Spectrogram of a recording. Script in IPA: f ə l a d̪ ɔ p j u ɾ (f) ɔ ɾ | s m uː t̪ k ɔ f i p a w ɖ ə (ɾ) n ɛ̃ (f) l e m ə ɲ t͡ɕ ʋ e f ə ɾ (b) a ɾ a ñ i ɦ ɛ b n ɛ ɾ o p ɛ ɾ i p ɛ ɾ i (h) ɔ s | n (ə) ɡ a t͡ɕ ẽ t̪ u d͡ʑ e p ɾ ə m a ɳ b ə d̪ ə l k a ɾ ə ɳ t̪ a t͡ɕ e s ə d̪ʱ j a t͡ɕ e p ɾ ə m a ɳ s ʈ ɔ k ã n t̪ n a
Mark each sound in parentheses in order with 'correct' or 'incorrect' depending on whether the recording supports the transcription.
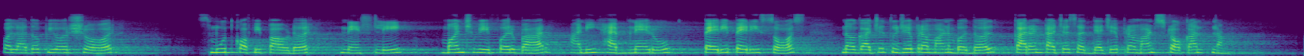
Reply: incorrect, correct, incorrect, correct, incorrect, correct

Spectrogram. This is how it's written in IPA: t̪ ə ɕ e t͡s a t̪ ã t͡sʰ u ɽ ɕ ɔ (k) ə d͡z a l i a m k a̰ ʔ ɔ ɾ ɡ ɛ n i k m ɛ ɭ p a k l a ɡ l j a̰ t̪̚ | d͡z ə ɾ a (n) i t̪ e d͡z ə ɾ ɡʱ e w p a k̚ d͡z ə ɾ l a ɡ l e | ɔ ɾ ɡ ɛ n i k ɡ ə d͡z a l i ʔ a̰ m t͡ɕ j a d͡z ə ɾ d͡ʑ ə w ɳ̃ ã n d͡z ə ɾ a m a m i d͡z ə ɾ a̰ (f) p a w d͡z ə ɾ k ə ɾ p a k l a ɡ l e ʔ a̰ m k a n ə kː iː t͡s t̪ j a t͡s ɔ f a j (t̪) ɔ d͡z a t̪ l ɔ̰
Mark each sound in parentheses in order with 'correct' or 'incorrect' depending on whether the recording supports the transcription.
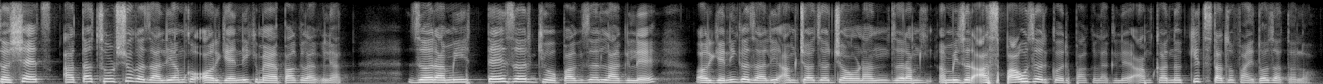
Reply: incorrect, incorrect, incorrect, incorrect

